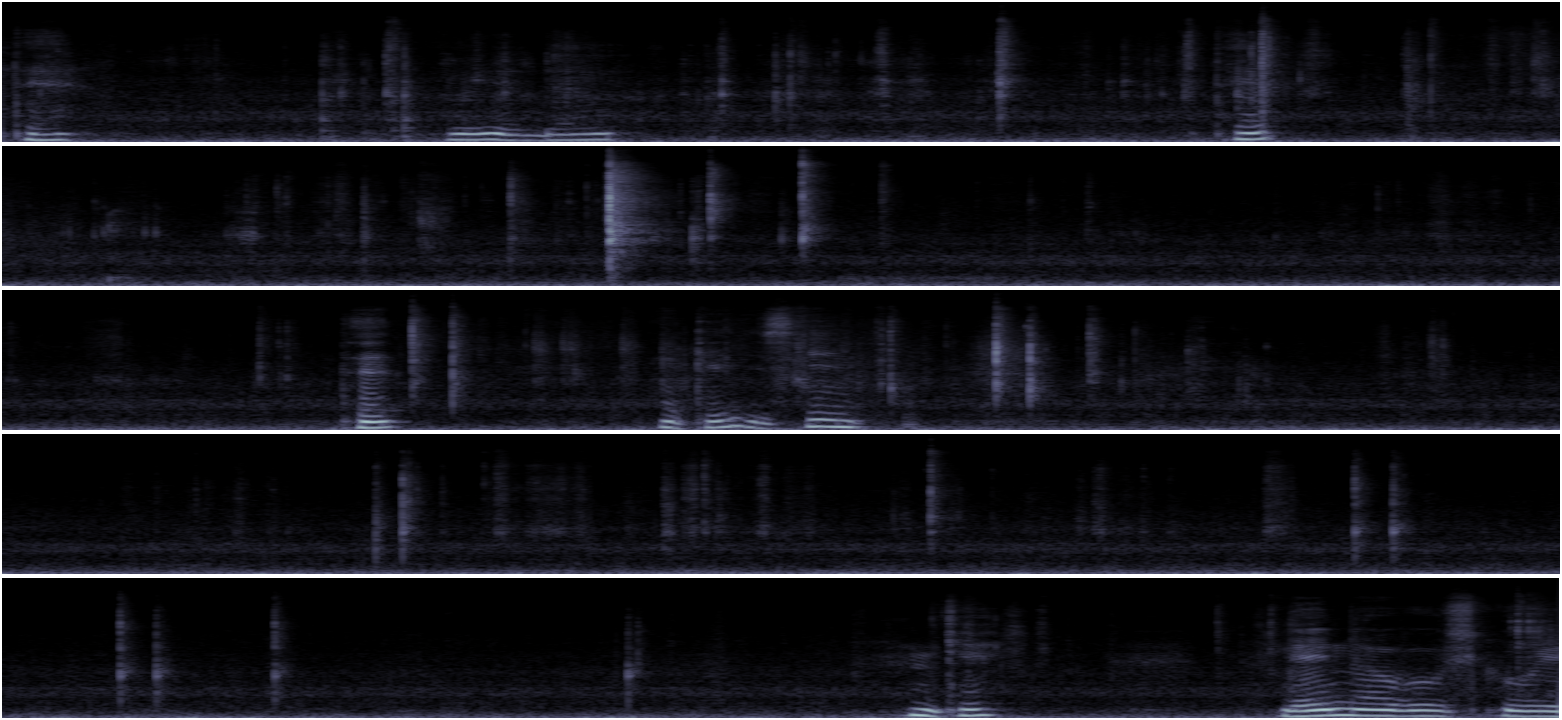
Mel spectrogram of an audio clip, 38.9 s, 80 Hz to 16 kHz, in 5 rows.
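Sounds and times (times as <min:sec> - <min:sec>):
low steady hum: 0:00.0 - 0:38.9
plastic snap: 0:10.3 - 0:12.3.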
